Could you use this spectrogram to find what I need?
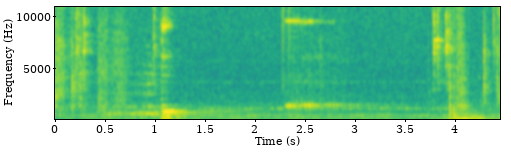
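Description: A soft electronic tone hums steadily.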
